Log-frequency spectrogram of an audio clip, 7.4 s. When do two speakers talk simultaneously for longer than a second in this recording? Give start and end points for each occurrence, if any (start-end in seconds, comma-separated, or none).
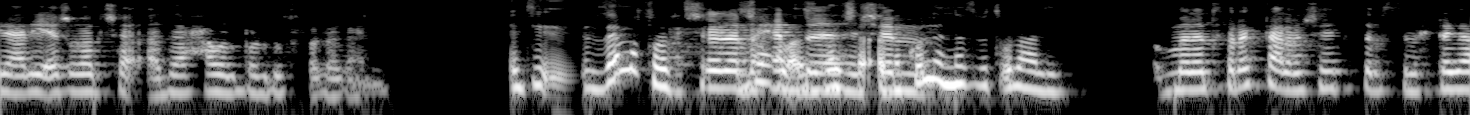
3.4-4.7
